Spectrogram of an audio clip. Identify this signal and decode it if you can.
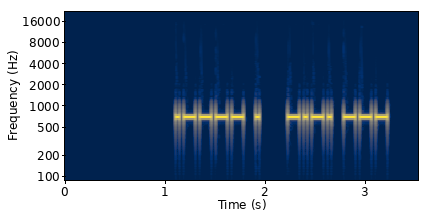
Morse code, heard as a keyed tone, about 32 wpm, 700 Hz. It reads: 1E CO
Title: Field Day Exchanges - 30wpm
